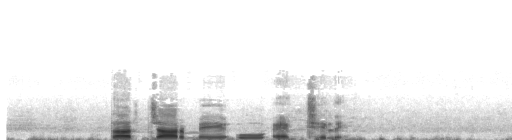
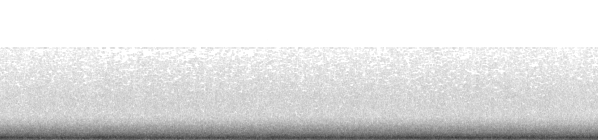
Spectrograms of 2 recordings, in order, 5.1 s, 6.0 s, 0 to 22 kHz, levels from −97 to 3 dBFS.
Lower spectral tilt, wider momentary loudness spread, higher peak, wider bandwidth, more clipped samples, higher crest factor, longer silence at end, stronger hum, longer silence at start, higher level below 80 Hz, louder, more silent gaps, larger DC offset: second, -5 dB/octave vs -8.5 dB/octave; first, 13 LU vs 2 LU; first, -4 dBFS vs -16 dBFS; about the same, 9.6 kHz vs 10.5 kHz; neither; first, 24 dB vs 12 dB; first, 1.3 s vs 0 s; neither; first, 0.3 s vs 0 s; second, -56 dBFS vs -50 dBFS; first, -24 LUFS vs -29 LUFS; neither; neither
